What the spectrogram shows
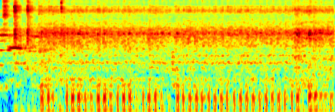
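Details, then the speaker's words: Honda Beat FI scooter with intermittent stuttering complaint, just started: low uneven idle around four beats a second, pulses dropping and stumbling, poor response like fuel starvation; faulty throttle position sensor, replaced. "Nah, motor itu responnya kurang bagus ya. Nah, oh, dia itu ngempos ya, seperti telat bensin. Motor ngempos seperti telat bensin, tapi sensor TPS di sini terlihat tidak ada pergerakan ya dari input tegangannya."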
